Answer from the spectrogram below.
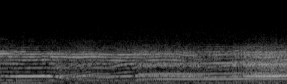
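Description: A water buffalo lows in one long, drawn-out call lasting nearly three seconds, steady in loudness. Its deep tone bends slightly partway through, and no one speaks.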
